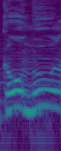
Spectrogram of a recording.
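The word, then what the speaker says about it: ゴム: Luffy's iconic number being 56 because it's pronounced Gomu like the Gomu Gomu no Mi.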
